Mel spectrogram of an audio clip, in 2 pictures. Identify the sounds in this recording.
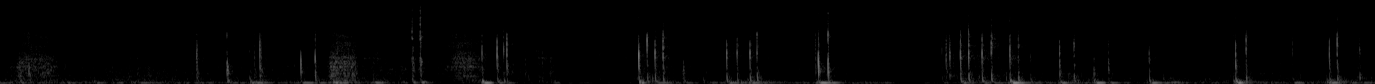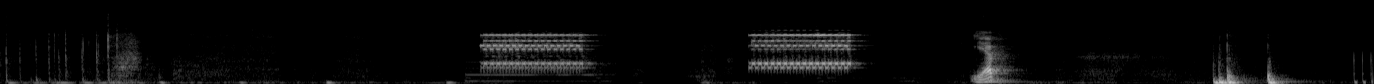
keyboard typing, phone ringing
